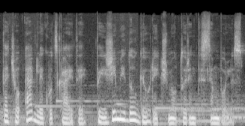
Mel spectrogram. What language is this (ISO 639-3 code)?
lit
